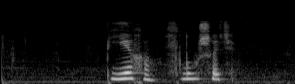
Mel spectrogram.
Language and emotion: Russian, neutral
